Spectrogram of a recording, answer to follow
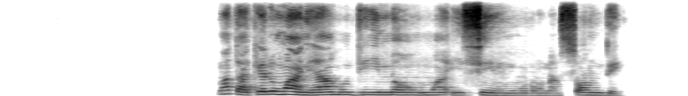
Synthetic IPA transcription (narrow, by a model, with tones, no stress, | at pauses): ŋʷa˦ta˨ke˦ɾɪ˦ŋʷaː˦˨ɲɪ˨a˦ɦʊ˨dɪ˦i˦me˦ɔ˦ɦʊ˦ŋʷa˦ʔi˦si˦ŋ̩˨ŋʊ˨ɾʊ˨na˨sɔ˦n̩˦dɪ˨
